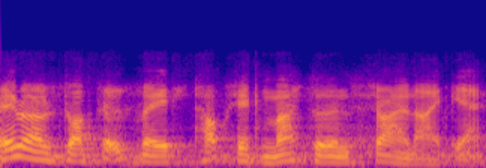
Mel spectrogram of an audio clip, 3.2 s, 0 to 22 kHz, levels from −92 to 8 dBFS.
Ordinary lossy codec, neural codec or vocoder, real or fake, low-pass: Opus, 24 kbps; codec, 16 kHz, 1 kbps, FunCodec, trained on Chinese and English, 50 frames a second; fake; 7.2 kHz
